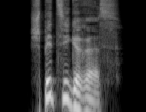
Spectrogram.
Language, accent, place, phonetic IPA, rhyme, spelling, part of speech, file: German, Germany, Berlin, [ˈʃpɪt͡sɪɡəʁəs], -ɪt͡sɪɡəʁəs, spitzigeres, adjective, De-spitzigeres.ogg
- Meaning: strong/mixed nominative/accusative neuter singular comparative degree of spitzig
